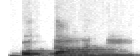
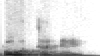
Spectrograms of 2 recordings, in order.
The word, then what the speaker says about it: botany: first language for example they may say industry instead of Industry bhutani instead of Botany technology instead of Technology comfortable instead of comfortable uh due to the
